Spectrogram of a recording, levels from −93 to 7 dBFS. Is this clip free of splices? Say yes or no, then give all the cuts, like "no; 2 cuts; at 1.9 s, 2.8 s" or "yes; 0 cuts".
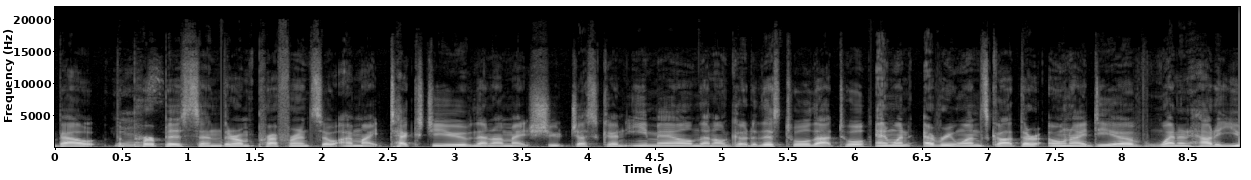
no; 1 cut; at 1.3 s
